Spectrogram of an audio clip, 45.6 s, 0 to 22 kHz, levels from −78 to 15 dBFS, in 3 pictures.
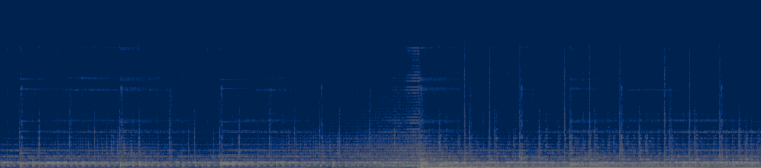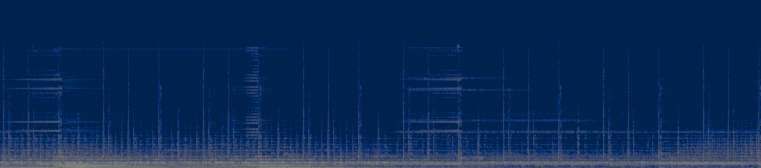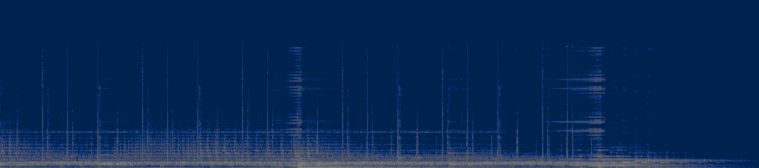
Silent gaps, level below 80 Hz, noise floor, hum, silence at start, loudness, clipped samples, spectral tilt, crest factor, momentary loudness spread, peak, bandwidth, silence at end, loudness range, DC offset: none; -42 dBFS; -68 dBFS; none; 0 s; -36 LUFS; under 0.1%; -6 dB/octave; 18 dB; 9 LU; -18 dBFS; 16.5 kHz; 0.7 s; 7 LU; under 0.1%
